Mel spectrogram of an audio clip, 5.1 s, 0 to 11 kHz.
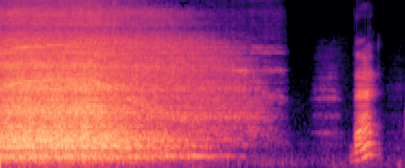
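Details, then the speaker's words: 1996 Kirby G4 vacuum before refurbishment, transmission in neutral; motor whine fades for about three and a half seconds after switch-off, excessive wind-down time; worn front and rear motor bearings. "excessive wine downtime so that's gonna mean front and rear motor bearing"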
